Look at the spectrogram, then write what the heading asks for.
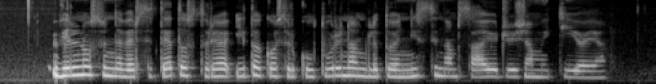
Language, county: Lithuanian, Panevėžys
